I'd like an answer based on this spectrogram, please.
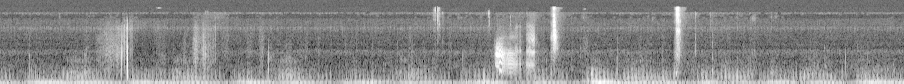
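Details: Kittens purring in the morning as they wake their owner, a low, soft rumble that is partly buried in low room noise, with a few brief clicks and rustles.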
